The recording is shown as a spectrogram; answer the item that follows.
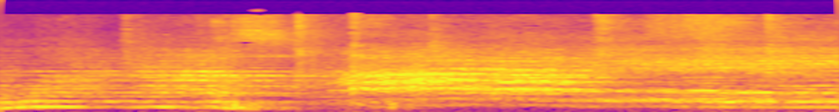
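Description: A man singing a slow song into a handheld stage microphone, holding long notes with short breaks between phrases.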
